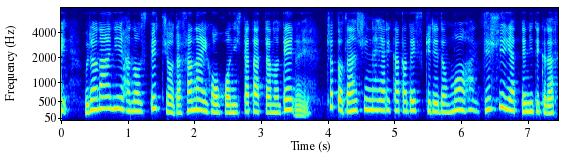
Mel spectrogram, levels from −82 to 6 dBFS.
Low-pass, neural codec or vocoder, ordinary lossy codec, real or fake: 7.2 kHz; autoencoder, 22.05 kHz, a latent of 192 numbers a frame, VITS, trained on one speaker; Opus, 32 kbps; fake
